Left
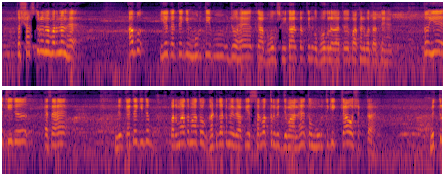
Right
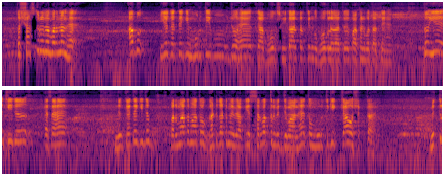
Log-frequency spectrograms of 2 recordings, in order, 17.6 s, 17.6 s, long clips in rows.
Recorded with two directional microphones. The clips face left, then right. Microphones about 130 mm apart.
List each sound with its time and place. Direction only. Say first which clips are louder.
0.3 s a man's voice: left 1 dB; 20° right (ahead or behind)
2.5 s a man's voice: left 1 dB; 15° right (ahead or behind)
11.1 s a man's voice: left 2 dB; 20° right (ahead or behind)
